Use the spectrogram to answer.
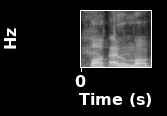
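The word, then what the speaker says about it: bottom-up: 자, 그러면 항상 이제 우리가 투자를 할 때 또 시장을 바라볼 때 균형이 필요한데 탑다운 바텀업 바텀업 이거 발음을 어떻게 해야 되는지 바텀업이요. 바텀업 예.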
